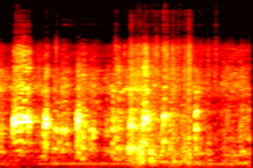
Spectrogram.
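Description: Native hens brooding at their nests cluck in short, close bursts, several calls overlapping across a couple of seconds with no speech.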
